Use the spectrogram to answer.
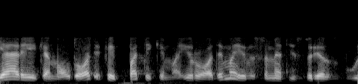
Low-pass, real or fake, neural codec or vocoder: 3.6 kHz; real; none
